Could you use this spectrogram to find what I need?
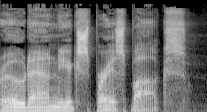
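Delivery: deep, low voice. Telling of a lone gunman stopping a stagecoach, his line: deep voice. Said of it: "In a deep voice".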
